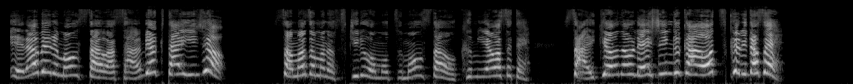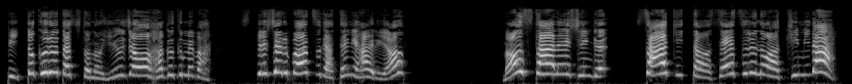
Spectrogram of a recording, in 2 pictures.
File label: narration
